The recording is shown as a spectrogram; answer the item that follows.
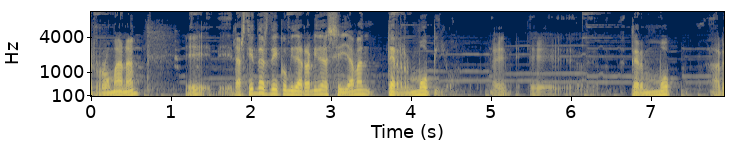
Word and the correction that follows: termopolio: Termopolio, no Termópilo. Termopolio.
